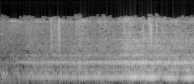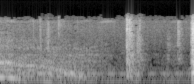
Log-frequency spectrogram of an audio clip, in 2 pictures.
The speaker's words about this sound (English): Wait a minute. What was that noise? It sounded like one of the tires went flat.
